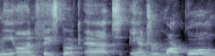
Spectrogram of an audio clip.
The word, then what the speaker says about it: Markle: on Facebook at Andrew marle like m a r KL e rhymes with sparkle um or original marle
